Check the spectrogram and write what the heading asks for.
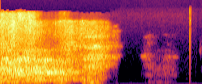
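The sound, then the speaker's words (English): A female dog lets out a loud, sustained burst of barking lasting about a second as a mail carrier comes up, followed by a faint, brief trailing whine and a sharp click. “My dog's about to lose her mind because the the mail lady's coming up, so I apologize if you hear.”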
